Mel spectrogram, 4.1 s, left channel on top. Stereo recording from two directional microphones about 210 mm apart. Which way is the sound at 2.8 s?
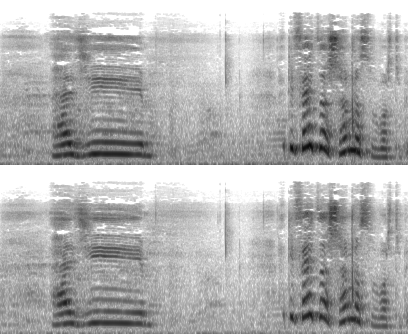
10° right (ahead or behind).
